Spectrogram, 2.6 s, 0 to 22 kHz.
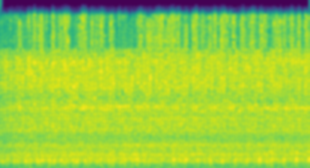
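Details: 2006 BMW E90 325i with N52 petrol engine at idle: a fast, even ticking on top that sounds like lifter tick, persisting after an oil change, actually caused by a loose A/C compressor bearing.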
